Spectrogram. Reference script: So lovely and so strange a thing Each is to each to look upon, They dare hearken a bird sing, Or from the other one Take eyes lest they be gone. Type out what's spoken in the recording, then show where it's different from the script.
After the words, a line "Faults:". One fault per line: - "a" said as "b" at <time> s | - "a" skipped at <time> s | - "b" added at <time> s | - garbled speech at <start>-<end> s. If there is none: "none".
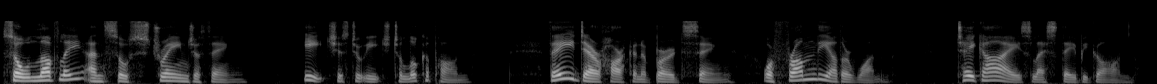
So lovely and so strange a thing Each is to each to look upon, They dare hearken a bird sing, Or from the other one Take eyes lest they be gone.
Faults:
none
